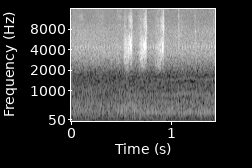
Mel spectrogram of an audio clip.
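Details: Red band-winged grasshopper from Mörnsheim, Germany, 14 July 2023, producing three quick, rasping high ticks in under half a second over a steady faint hiss.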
